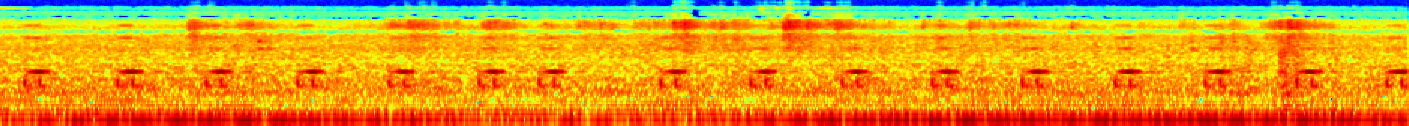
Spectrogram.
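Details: Endotracheal suctioning on a mechanically ventilated patient: regular short device beeps over steady machine hum and hiss.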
